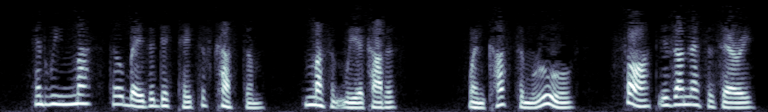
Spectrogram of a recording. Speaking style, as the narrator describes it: murmured

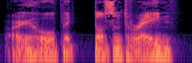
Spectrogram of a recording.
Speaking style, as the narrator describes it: Beric growled

